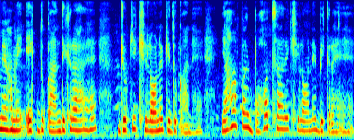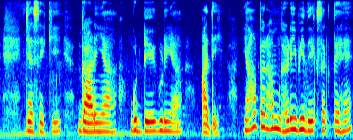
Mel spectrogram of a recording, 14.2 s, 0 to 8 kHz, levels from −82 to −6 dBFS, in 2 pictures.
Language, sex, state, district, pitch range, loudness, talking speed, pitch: Marwari, female, Rajasthan, Churu, 195-230 Hz, -18 LUFS, 150 wpm, 210 Hz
